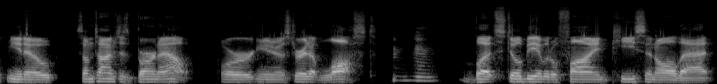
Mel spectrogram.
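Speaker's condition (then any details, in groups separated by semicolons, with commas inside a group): No condition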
